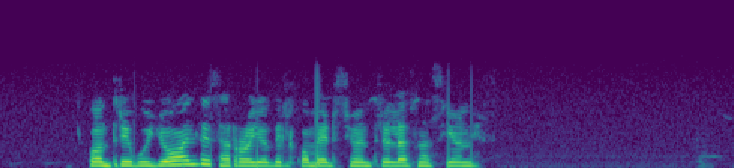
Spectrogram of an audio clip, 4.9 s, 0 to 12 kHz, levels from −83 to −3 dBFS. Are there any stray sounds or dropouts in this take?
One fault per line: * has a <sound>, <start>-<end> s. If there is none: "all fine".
all fine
